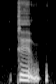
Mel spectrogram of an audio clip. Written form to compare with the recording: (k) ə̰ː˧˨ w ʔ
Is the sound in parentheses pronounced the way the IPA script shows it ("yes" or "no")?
yes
